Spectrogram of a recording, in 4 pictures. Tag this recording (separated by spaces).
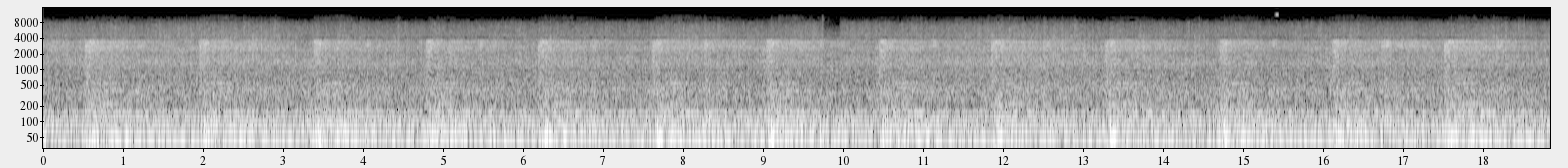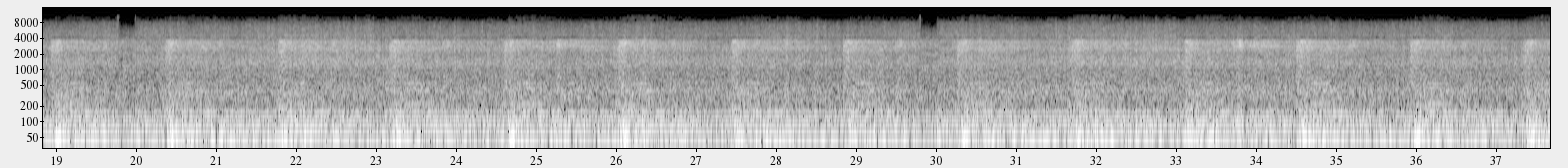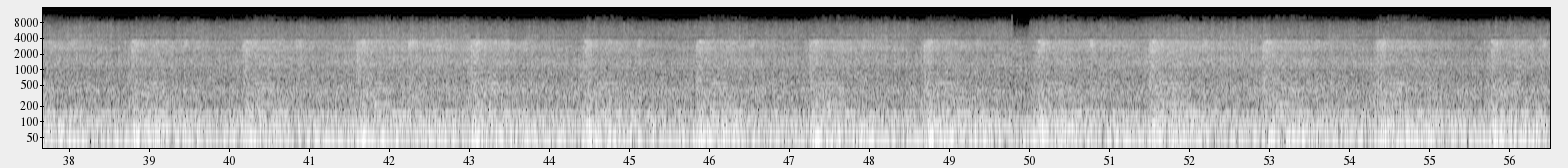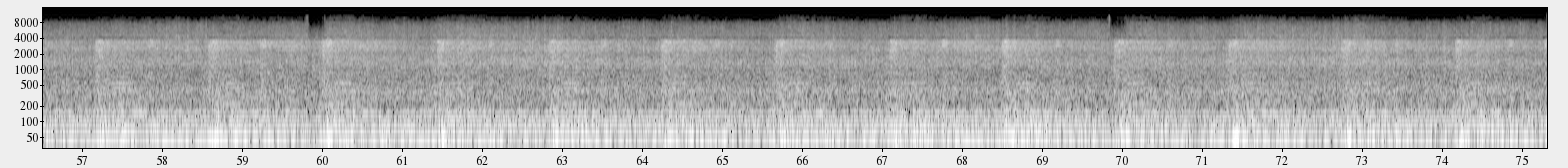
drone freaky loop space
